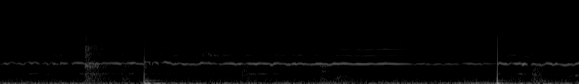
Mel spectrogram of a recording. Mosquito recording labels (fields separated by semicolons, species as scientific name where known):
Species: mosquito; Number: one; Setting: cup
